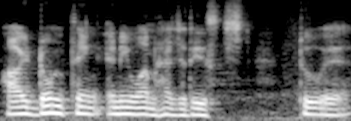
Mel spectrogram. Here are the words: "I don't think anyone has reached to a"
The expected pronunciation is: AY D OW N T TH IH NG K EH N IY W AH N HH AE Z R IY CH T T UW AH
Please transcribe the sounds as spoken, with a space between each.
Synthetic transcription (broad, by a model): AY D OW N T T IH NG K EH N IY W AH N HH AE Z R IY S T T UW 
